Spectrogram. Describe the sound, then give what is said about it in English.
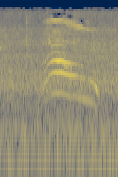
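A single meow from a cat just rescued from a home where nearly a hundred cats lived in filth. The clear, mid-pitched cry rises and then falls, heard alone over a faint background hiss. “This cat was just rescued.”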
